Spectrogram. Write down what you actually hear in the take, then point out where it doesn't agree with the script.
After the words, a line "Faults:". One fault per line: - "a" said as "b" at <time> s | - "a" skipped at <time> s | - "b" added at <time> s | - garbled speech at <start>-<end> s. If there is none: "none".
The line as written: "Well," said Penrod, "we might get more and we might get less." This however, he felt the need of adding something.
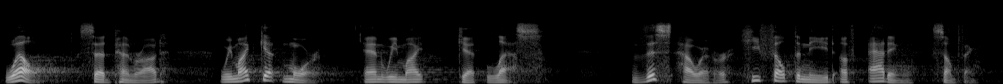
"Well," said Penrod, "we might get more and we might get less." This however, he felt the need of adding something.
Faults:
none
